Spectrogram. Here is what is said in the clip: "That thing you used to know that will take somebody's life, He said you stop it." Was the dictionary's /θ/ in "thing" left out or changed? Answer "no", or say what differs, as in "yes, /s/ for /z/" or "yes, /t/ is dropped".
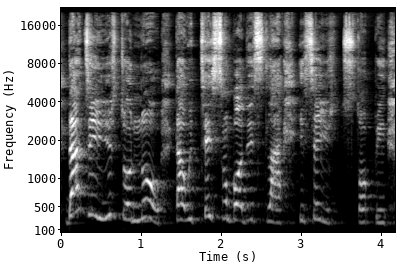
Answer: yes, /s/ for /θ/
